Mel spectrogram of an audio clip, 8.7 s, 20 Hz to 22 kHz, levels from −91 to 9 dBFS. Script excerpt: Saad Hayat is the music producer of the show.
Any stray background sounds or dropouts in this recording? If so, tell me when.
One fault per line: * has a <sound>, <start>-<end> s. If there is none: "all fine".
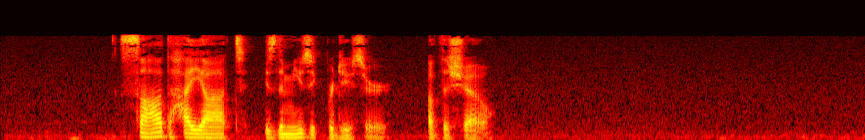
all fine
